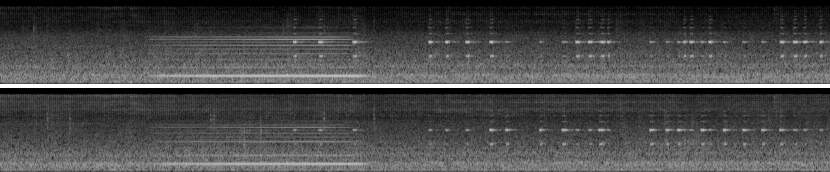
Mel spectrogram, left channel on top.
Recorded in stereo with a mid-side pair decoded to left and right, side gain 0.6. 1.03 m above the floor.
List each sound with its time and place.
1.5 s a violin: 50° left, 2.5 m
